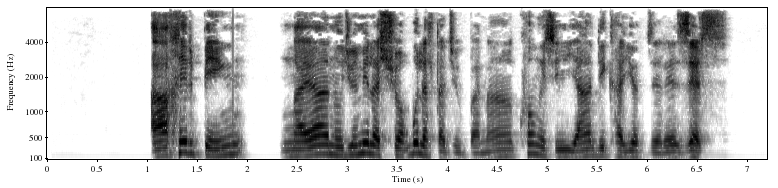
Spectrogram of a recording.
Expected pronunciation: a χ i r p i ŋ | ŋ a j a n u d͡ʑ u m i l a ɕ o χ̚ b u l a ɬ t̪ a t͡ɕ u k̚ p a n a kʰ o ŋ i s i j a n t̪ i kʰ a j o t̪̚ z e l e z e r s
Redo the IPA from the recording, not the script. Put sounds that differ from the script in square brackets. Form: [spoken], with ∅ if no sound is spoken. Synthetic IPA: a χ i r p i ŋ | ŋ a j a n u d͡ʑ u m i l a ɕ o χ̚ b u l a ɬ t̪ a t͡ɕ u k̚ p a n a kʰ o ŋ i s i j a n [d̪] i kʰ a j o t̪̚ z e [ɾ] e z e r s

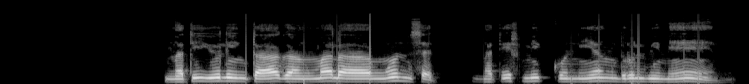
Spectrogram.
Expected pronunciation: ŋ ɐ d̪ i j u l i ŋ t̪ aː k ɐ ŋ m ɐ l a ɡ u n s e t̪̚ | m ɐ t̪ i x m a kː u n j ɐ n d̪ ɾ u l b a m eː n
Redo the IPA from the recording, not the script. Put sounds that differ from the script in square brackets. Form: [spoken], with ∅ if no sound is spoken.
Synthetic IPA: ŋ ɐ [t̪] i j u l i ŋ t̪ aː [ɡ] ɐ ŋ m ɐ l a [ŋ] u n s e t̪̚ | [ŋ] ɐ t̪ i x m [i] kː u n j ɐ [ŋ] d̪ ɾ u l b [i] m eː n

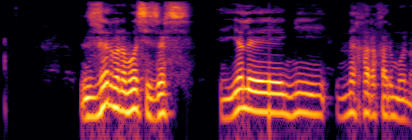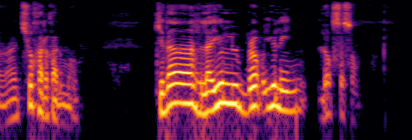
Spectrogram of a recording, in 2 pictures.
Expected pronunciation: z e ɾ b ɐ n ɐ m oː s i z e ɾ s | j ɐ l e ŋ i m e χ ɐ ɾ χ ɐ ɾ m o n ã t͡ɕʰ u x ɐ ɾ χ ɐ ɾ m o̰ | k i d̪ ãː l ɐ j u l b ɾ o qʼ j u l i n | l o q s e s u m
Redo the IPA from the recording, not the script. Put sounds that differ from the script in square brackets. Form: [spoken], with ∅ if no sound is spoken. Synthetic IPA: z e ɾ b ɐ n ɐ m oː s i z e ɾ s | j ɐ l e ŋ i m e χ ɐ ɾ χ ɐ ɾ m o n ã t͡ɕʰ u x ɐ ɾ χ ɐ ɾ m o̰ | k i d̪ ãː l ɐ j u l b ɾ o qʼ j u l i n | l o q s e s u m

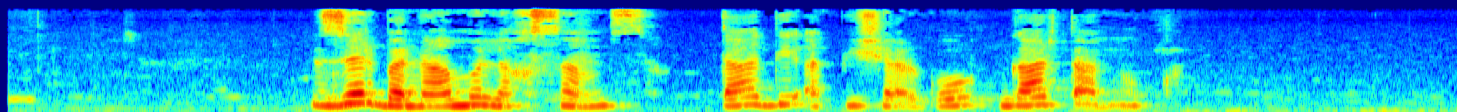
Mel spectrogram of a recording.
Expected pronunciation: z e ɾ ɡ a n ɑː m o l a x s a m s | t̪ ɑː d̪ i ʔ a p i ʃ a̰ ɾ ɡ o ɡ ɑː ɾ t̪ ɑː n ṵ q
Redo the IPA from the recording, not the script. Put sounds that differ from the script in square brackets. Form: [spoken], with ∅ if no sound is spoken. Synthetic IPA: z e ɾ [b] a n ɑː m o l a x s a m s | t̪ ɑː d̪ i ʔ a p i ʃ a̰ ɾ ɡ o ɡ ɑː ɾ t̪ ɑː n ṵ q

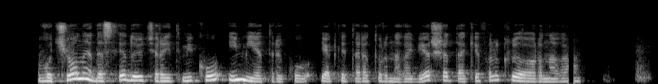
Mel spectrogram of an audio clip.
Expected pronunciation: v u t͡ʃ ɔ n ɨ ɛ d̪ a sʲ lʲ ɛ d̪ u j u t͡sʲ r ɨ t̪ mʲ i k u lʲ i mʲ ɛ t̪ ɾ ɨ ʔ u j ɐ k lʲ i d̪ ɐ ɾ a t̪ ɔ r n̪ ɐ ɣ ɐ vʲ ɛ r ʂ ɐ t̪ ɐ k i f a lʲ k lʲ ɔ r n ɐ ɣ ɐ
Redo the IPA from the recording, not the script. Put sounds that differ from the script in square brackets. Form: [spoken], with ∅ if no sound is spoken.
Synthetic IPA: v u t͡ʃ ɔ n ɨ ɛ d̪ a sʲ lʲ ɛ d̪ u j u t͡sʲ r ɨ t̪ mʲ i k u [∅] i mʲ ɛ t̪ ɾ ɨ [k] u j ɐ k lʲ i [t̪] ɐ ɾ a t̪ [u] r n̪ ɐ ɣ ɐ vʲ ɛ r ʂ ɐ t̪ [a] k i f a lʲ k lʲ ɔ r n ɐ ɣ ɐ

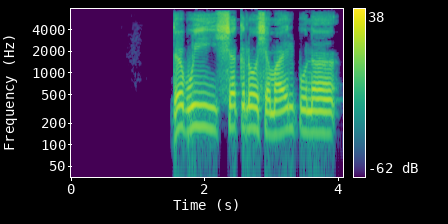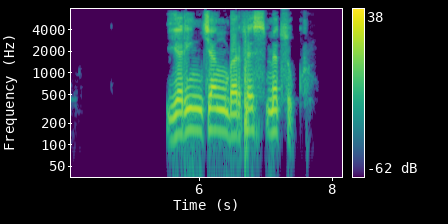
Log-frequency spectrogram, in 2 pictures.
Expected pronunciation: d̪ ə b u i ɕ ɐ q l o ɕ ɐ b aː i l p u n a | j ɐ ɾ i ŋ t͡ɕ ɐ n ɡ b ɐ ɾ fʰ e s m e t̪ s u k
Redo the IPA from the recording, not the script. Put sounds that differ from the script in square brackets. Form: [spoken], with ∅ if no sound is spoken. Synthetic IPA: d̪ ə b u i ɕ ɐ [k] l o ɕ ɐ [m] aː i l p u n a | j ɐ ɾ i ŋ t͡ɕ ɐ [ŋ] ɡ b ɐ ɾ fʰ e s m e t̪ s u k

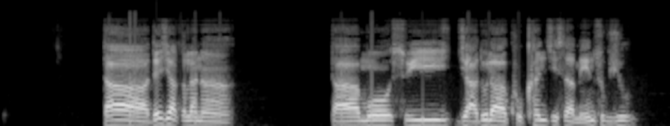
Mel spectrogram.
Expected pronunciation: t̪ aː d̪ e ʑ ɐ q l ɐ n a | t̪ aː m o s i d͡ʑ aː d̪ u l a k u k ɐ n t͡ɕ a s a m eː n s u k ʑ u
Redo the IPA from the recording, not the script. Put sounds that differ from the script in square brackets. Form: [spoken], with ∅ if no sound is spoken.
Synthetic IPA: t̪ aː d̪ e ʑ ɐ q l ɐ n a | t̪ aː m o s i d͡ʑ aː d̪ u l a [kʰ] u [kʰ] ɐ n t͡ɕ [i] s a m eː n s u k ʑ u

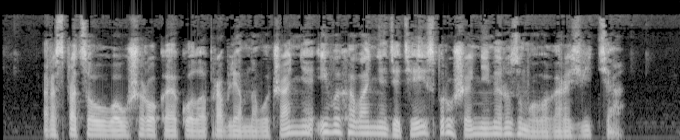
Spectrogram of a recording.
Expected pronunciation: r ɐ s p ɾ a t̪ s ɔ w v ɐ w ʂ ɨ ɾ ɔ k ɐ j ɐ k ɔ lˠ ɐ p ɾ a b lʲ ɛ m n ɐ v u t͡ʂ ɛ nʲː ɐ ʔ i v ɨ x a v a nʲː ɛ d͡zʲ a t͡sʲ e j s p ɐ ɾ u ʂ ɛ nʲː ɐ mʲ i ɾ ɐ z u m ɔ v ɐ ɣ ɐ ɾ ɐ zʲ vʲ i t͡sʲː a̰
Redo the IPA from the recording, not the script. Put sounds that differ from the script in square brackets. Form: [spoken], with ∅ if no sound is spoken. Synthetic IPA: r ɐ s p ɾ a t̪ s ɔ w v ɐ w ʂ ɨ ɾ ɔ k ɐ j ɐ k ɔ lˠ ɐ p ɾ a b lʲ ɛ m n ɐ v u t͡ʂ [a] nʲː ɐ ʔ i v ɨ x a v a nʲː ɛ d͡zʲ a t͡sʲ e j s p ɐ ɾ u ʂ ɛ nʲː ɐ mʲ i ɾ ɐ z u m ɔ v ɐ ɣ ɐ ɾ ɐ zʲ vʲ i t͡sʲː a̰

